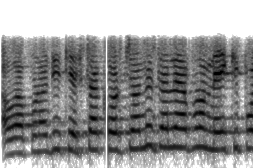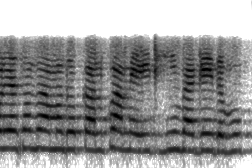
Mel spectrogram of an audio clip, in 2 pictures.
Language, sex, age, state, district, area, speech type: Odia, female, 18-30, Odisha, Jajpur, rural, conversation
